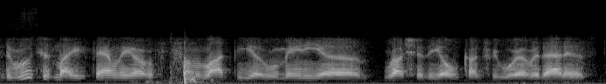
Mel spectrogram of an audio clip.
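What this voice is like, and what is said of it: Slight New York accent. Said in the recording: “you sound like you have a little bit of an Eastern accent from New York”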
